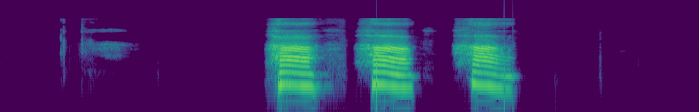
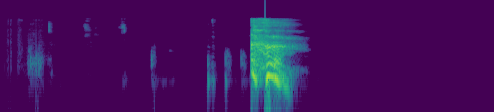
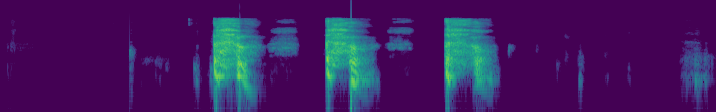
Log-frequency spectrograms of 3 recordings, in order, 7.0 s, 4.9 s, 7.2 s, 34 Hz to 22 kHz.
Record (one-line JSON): {"exhalation_length": "7.0 s", "exhalation_amplitude": 29255, "exhalation_signal_mean_std_ratio": 0.31, "cough_length": "4.9 s", "cough_amplitude": 28728, "cough_signal_mean_std_ratio": 0.2, "three_cough_length": "7.2 s", "three_cough_amplitude": 32767, "three_cough_signal_mean_std_ratio": 0.3, "survey_phase": "beta (2021-08-13 to 2022-03-07)", "age": "45-64", "gender": "Male", "wearing_mask": "No", "symptom_none": true, "smoker_status": "Never smoked", "respiratory_condition_asthma": false, "respiratory_condition_other": false, "recruitment_source": "REACT", "submission_delay": "1 day", "covid_test_method": "RT-qPCR"}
